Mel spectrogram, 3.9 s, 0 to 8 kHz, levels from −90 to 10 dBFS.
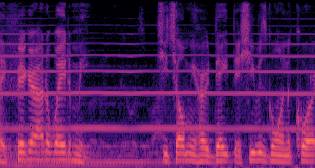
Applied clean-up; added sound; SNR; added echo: none; Trumpet; 12 dB; none.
